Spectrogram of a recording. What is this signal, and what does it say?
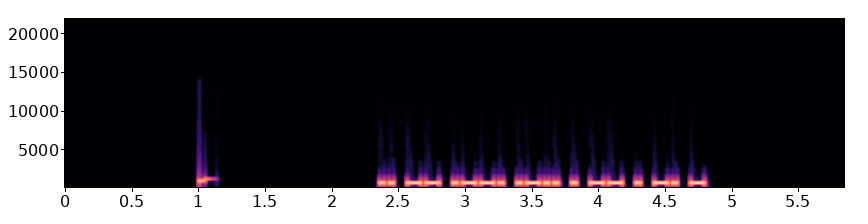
Morse code, heard as a keyed tone, about 34 wpm, 700 Hz. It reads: IMPLEMENT
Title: Top 1501-1750 Words 35wpm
